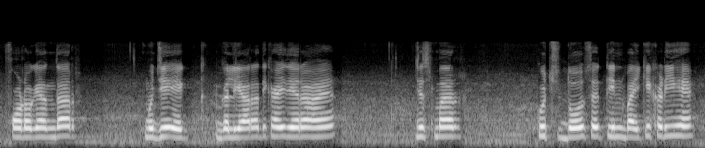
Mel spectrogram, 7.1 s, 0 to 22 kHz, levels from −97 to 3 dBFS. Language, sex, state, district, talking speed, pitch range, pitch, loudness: Hindi, male, Rajasthan, Jaipur, 160 wpm, 210-230 Hz, 220 Hz, -12 LUFS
